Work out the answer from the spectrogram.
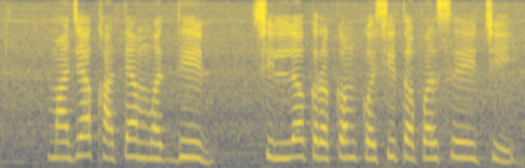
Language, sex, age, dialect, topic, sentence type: Marathi, female, 25-30, Standard Marathi, banking, question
